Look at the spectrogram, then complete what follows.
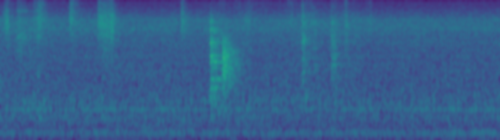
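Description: Steady low hum of room noise with a few faint light clicks, and a brief clattering rattle about three seconds in, the loudest moment.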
